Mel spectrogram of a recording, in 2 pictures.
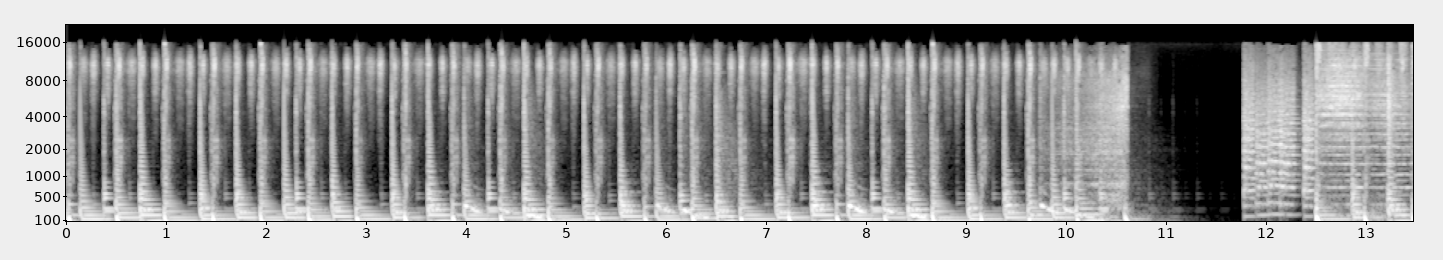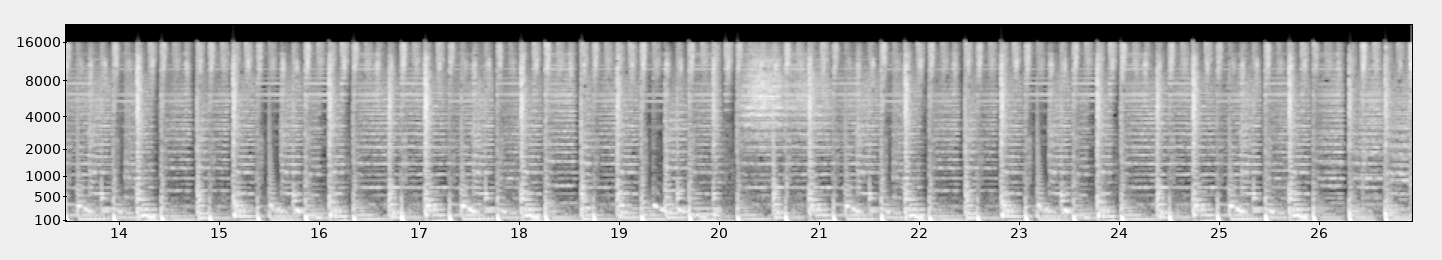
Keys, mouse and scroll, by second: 0.5 middle click, 1.4 middle click, 2.3-3.3 scroll down 2, 2.7 middle click, 4.2 scroll up 4, 4.7 middle click, 5.2 shift+middle click, 5.9 middle click, 6.7 right click, 8.5 click, 9.3 right click, 9.7 shift+right click, 10.2 right click, 11.0 ctrl+r, 12.0 ctrl+r, 13.4 right click, 14.8 click, 15.7 shift+right click, 16.1 shift+right click, 16.5 shift+right click, 16.8 shift+right click, 17.2 shift+right click, 17.8 shift+right click, 17.9 shift+right click, 18.3 shift+right click, 18.7 shift+right click, 19.1 shift+right click, 19.4 shift+right click, 19.9 shift+right click, 20.7 shift+d, 21.5 middle click, 22.7 click, 26.2 e.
